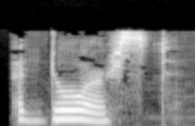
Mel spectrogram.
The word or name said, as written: addorsed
